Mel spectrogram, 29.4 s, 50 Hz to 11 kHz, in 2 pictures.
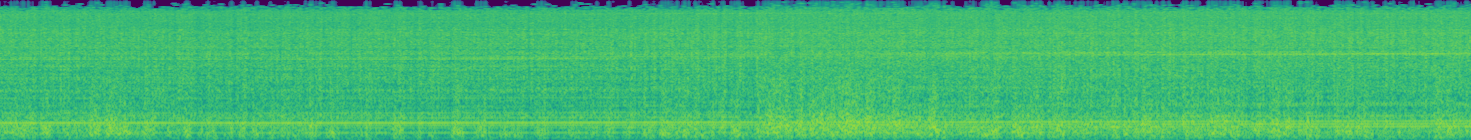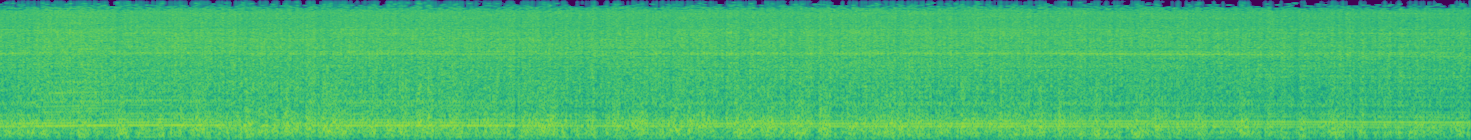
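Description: Kawasaki ZX-10R inline-four engine running at fairly steady revs under way, over rushing wind and road noise. The engine note sags slightly about halfway through and comes back up near the end.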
